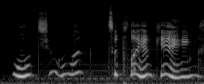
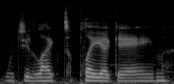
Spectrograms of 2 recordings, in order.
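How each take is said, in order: First: It is said in a put-on granny voice. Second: It is said without a granny voice.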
